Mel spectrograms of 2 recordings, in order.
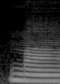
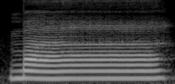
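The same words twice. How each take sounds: First: Soft "ma" held low. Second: "ma" long and level at normal pitch; mid tone. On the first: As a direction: drop "ma" below normal pitch, straight. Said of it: "low pitch". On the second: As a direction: keep "ma" straight in mid pitch. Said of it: "mid pitch". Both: Shown as a demonstration.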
